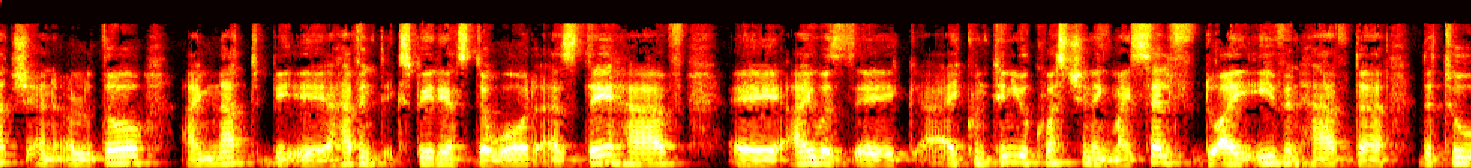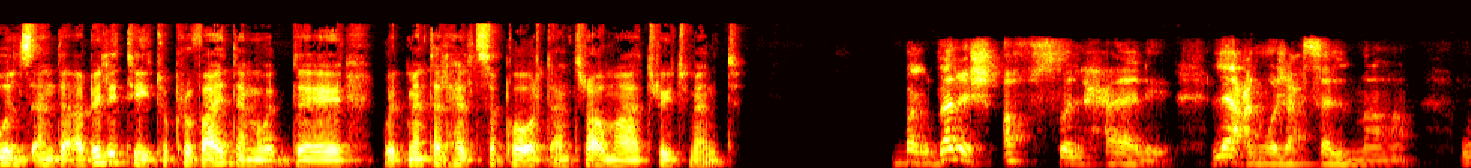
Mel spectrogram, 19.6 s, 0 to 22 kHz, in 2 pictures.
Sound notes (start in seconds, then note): 15.5 speaking arabic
